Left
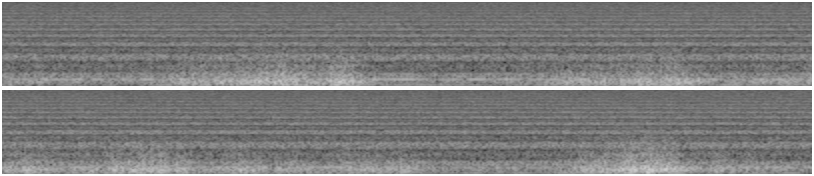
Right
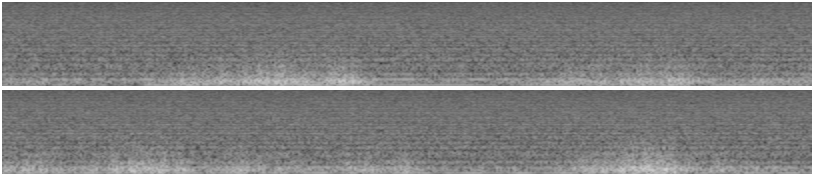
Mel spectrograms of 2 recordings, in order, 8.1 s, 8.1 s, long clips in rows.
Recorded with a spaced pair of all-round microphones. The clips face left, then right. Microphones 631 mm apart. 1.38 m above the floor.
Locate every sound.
0.0 s a drone: 20° right (ahead or behind)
